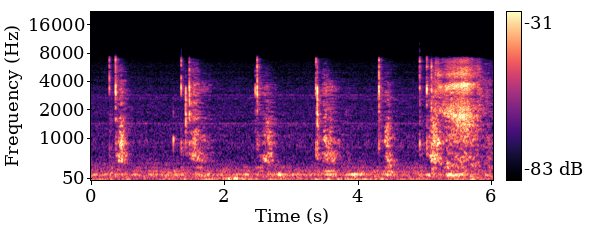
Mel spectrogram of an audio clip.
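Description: Near silence with faint computer-mouse clicks, about one a second, as text on screen is underlined, then a soft breath just before speech resumes.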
